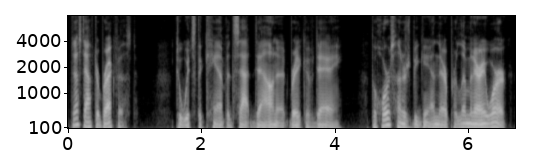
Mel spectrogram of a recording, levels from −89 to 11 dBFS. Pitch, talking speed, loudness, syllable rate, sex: 95 Hz, 190 wpm, -20 LUFS, 5.4 syllables/s, male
